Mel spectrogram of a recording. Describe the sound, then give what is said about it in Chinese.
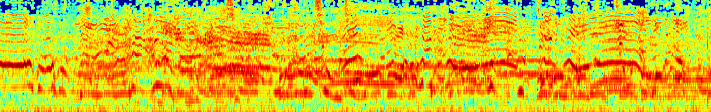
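A panicked crowd of island residents on Crab Island screams and shouts all at once as they flee in all directions during an earthquake, many overlapping high, wavering cries forming a loud, continuous chaotic din with no pauses. “整座螃蟹岛都开始摇晃，岛上的居民们惊恐的尖叫起来，慌慌张张的四处逃跑。”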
